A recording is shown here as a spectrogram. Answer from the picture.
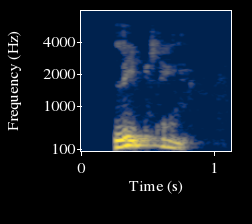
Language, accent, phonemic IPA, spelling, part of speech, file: English, Southern England, /ˈliplɪŋ/, leapling, noun, LL-Q1860 (eng)-leapling.wav
- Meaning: Someone born on a leap day, the 29th of February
